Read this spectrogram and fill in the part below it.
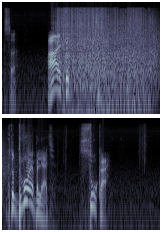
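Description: Electricity crackles and zaps loudly in short bursts.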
